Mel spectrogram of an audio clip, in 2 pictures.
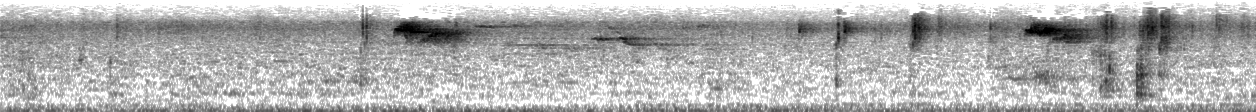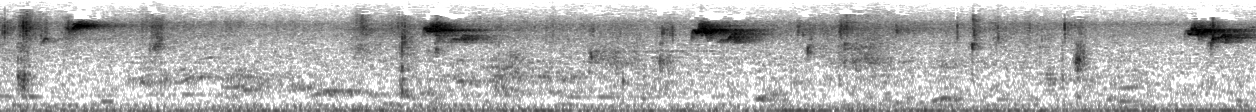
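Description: A bird calling repeatedly, short high chirps that sweep downward, one every second or two, over a steady low hum.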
